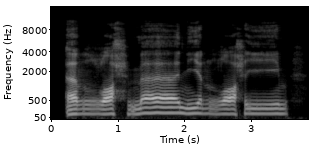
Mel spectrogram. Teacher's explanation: Donc le l du alif lam ne se prononce pas. · Le lem, il est caché, enfin, il est fusionné dans le Ra. C'est parce que le Ra est une lettre solaire. · on va pas faire de roulement sur la lettre Ra et on va pas prononcer le lem. Le lem, il est caché, enfin, il est fusionné dans le Ra.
